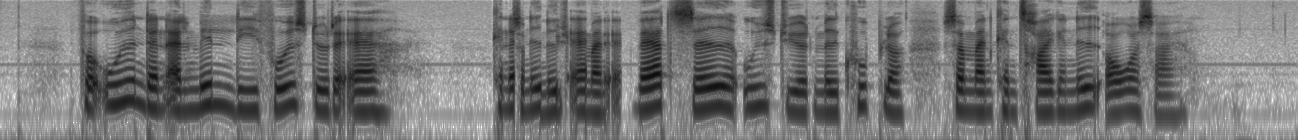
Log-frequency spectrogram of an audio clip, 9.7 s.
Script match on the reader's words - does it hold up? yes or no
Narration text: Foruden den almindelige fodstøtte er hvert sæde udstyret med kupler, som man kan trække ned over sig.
no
